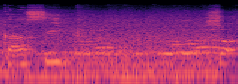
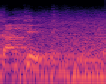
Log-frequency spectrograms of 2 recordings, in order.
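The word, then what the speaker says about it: cacık: I have ordered kasik. Sorry, wait, how do you say this? Kasik? Kasik is it? Huh? Tzatziki. No, this one. Kakik. Oh, okay. Kasik. Okay. I have ordered kakik.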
